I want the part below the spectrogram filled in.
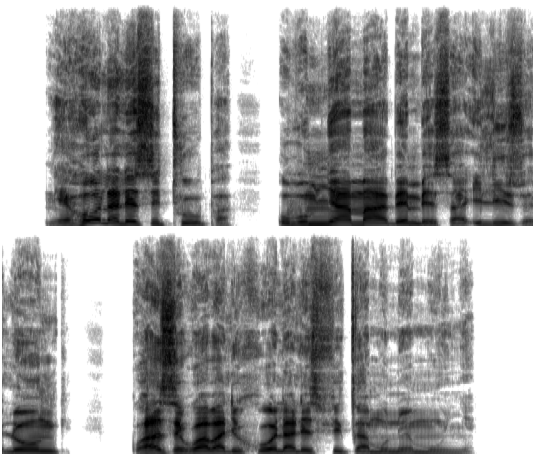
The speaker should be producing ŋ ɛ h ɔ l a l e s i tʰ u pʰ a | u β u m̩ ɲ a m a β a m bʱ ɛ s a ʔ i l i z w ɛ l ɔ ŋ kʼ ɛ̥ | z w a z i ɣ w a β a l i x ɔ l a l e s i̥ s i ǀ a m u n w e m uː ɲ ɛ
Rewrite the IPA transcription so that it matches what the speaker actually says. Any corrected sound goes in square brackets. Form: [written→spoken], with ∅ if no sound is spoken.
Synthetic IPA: ŋ ɛ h ɔ l a l e s i tʰ u pʰ a | u β u m̩ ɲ a m a β [a→ɛ] m bʱ ɛ s a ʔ i l i z w ɛ l ɔ ŋ kʼ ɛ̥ | [z→ɣ] w a z [i→ɛ] ɣ w a β a l i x ɔ l a l e s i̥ [s→f] i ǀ a m u n w e m uː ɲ ɛ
